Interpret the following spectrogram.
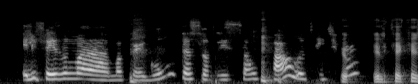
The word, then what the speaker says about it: São Paulo: São Paulo.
